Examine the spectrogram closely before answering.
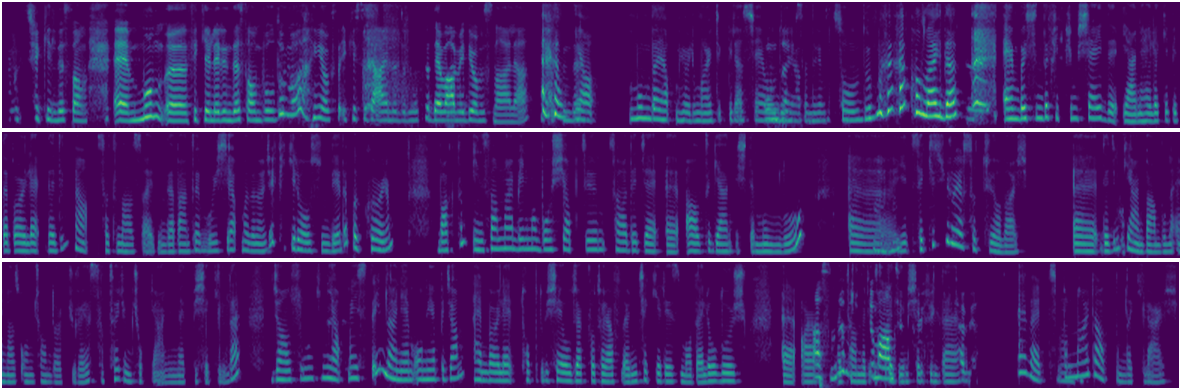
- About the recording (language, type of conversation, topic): Turkish, podcast, İlk başladığında yaptığın en büyük hata neydi?
- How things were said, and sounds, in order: unintelligible speech; other background noise; tapping; distorted speech; static; chuckle; chuckle; unintelligible speech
